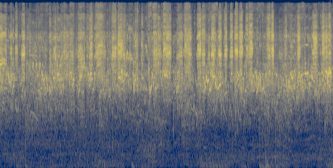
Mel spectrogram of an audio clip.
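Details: Aviary colony of budgies singing and chirping together, a busy overlapping chorus of shrill tweets, warbles and occasional squawks that never falls silent.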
